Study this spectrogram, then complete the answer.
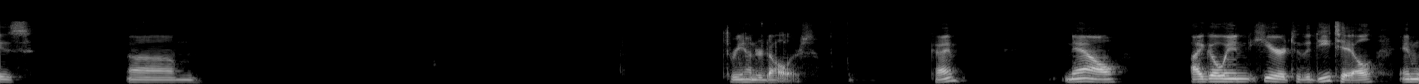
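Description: A man speaks calmly into a microphone, in pauses.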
